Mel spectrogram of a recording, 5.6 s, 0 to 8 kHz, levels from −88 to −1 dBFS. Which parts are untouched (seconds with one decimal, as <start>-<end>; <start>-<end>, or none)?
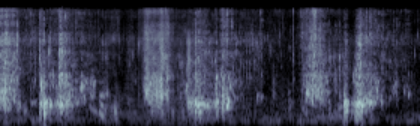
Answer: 0.0-1.4; 2.6-5.6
